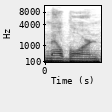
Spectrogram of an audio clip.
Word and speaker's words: Melbourne: said no but uh in florida it's melbourne yeah melbourne like it's spelt uh barbershop owner shot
